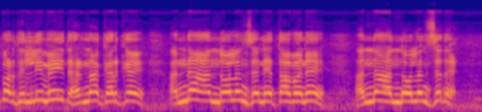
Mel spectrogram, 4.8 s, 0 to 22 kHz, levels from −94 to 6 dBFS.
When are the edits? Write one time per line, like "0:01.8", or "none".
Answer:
none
